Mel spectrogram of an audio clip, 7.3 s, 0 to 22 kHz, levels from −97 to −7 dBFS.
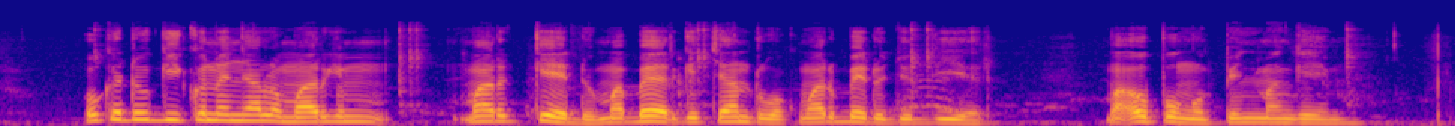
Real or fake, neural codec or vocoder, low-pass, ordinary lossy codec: real; none; none; none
